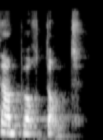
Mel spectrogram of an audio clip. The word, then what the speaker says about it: importante: And I pronounce my last T from importante because it's in front of the mute E. So, I do pronounce it. La nature est importante.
